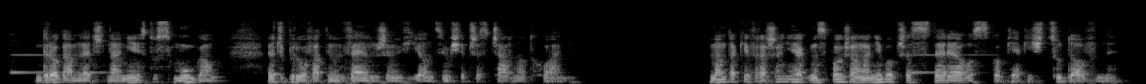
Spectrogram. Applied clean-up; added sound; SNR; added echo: classical method WPE with log-MMSE.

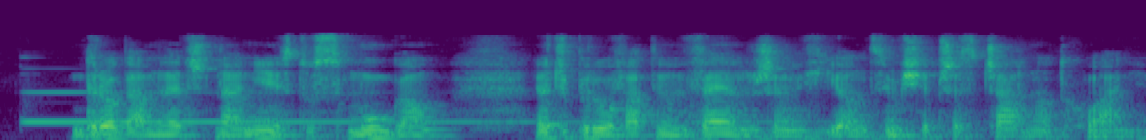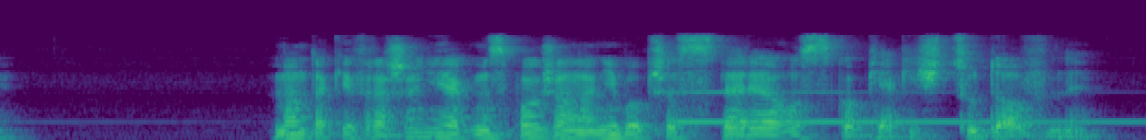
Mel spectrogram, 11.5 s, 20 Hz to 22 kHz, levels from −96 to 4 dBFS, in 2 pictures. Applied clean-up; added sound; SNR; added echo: none; Chink, clink; 14 dB; reverberation time 0.3 s.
